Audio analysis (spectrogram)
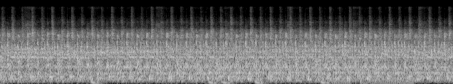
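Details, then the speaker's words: Detroit Diesel Series 60 11.1 in Freightliner FLD120, cold after hard start, bad injectors: lumpy uneven idle with dull knock about twice a second, apparently running on 2 cylinders by exhaust-heat check; cause unconfirmed. "It's running off of 2 cylinders apparently."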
